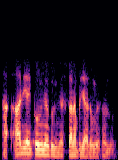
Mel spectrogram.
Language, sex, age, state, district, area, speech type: Punjabi, male, 30-45, Punjab, Mohali, urban, conversation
